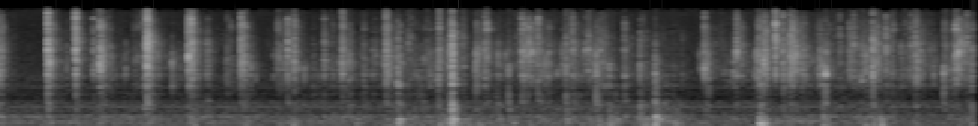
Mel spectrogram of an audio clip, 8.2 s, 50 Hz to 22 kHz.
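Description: Irregular small clicks, ticks and scrapes of a screw being fitted and turned at the pistol grip and stock of a Mossberg 500 shotgun, hard metal and plastic parts knocking together under the hands, a few clicks a second.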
